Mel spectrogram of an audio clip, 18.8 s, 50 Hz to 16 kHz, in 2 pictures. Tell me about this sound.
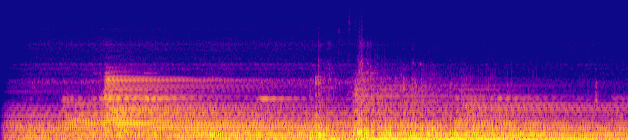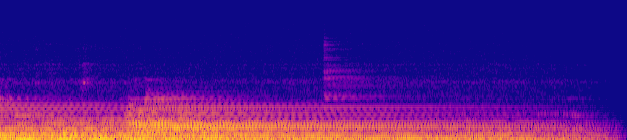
Soundscapes > Nature
Here are a few edits from a long recording (12 hour) of storm Bert November 2024 here in central Scotland. The sounds are both the wind swelling on the harp in addition to the rain hitting the strings of my DIY electric aeolian harp. THis is a selection of short edits that reflect the more interesting audio moments captured.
